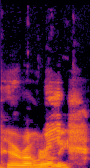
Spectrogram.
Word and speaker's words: Imperioli: Uh, Michael in Imperial, oh, how do I say his last name? Michael Imperioli. – Imperioli uh, Christopher.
